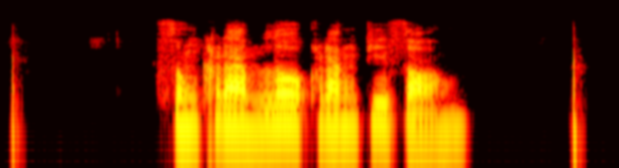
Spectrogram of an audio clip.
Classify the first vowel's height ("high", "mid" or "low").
mid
